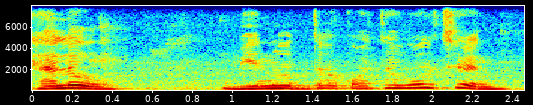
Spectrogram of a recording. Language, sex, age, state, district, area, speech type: Bengali, female, 45-60, West Bengal, Kolkata, urban, spontaneous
